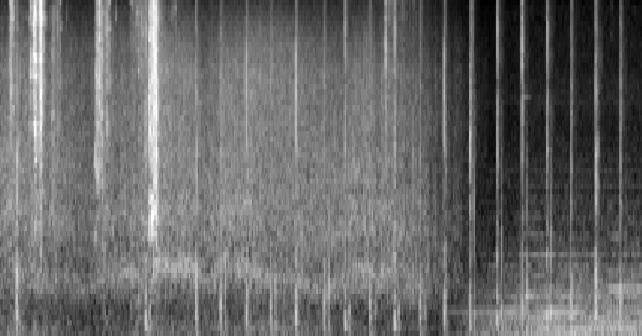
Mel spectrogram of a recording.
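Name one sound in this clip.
Footsteps walk steadily across a hard concrete floor.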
